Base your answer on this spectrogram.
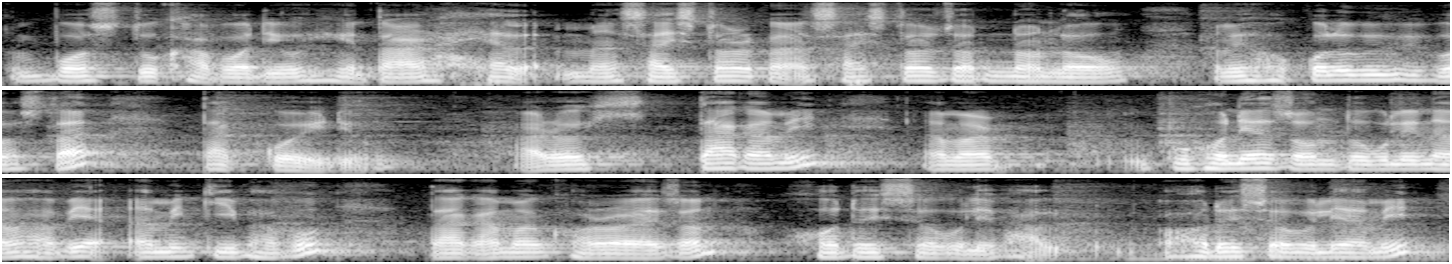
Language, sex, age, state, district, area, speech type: Assamese, male, 30-45, Assam, Dhemaji, rural, spontaneous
